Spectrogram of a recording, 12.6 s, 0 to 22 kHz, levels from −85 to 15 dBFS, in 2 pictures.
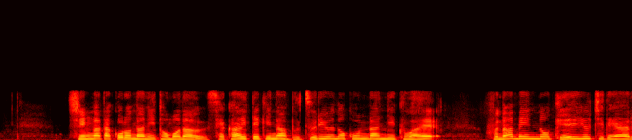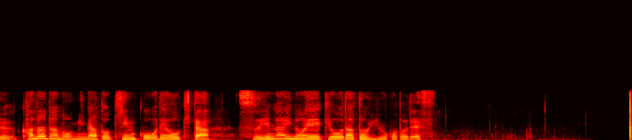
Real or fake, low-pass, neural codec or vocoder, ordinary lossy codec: fake; none; codec, 16 kHz, 4 kbps, X-Codec, HuBERT features, trained on general audio; none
